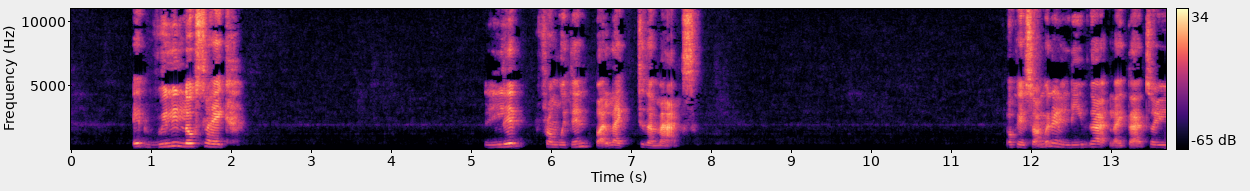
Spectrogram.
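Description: A woman speaks calmly and close to a microphone, in short bursts with pauses.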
